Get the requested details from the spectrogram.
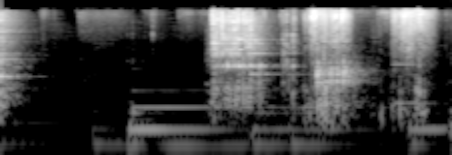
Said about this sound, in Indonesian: kamu geser dulu ya mangkok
